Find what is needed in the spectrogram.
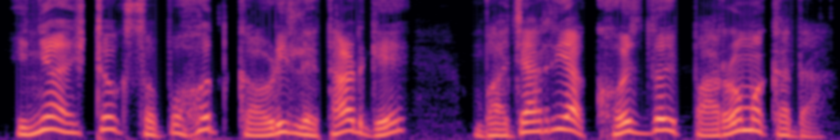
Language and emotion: Santali, happy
